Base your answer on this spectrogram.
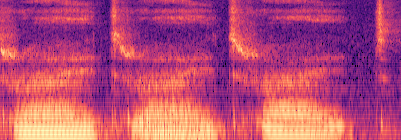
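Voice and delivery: hushed, fading musing to oneself; trailing off. Real, not acted. Vlogger musing on a daily writing habit, fading away quietly. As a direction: repeat it softly, fading almost to a whisper.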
